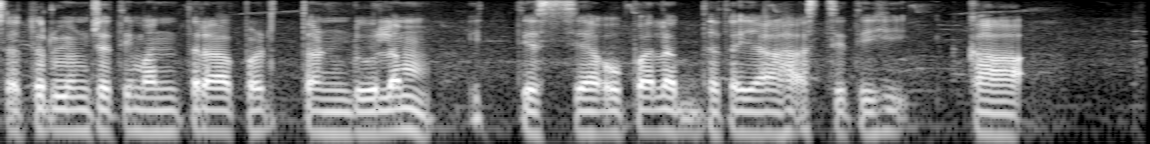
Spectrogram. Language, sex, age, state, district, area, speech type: Sanskrit, male, 18-30, Karnataka, Chikkamagaluru, rural, read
